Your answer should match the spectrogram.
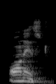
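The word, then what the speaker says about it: honest: ঠিক আছে, কিন্তু যখন হচ্ছে অনেস্ট, ও কোথাও ও উচ্চারণ হচ্ছে অনেস্ট, অনেস্ট, এইচ ও এন এস টি, উচ্চারণ হচ্ছে অনেস্ট, তাই হচ্ছে এর সামনে অ্যান বসেছে।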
